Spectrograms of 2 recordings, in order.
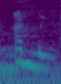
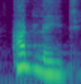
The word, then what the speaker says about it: Adelaide: But how do you mention, how do you pronounce your name? Adelaide. Adelaide.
